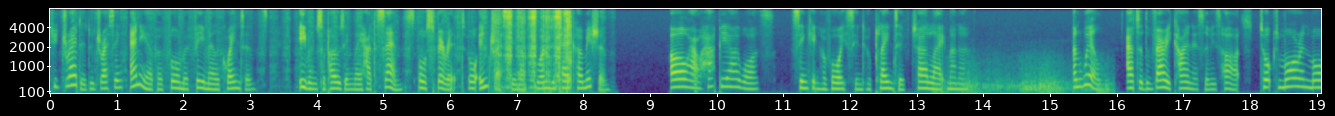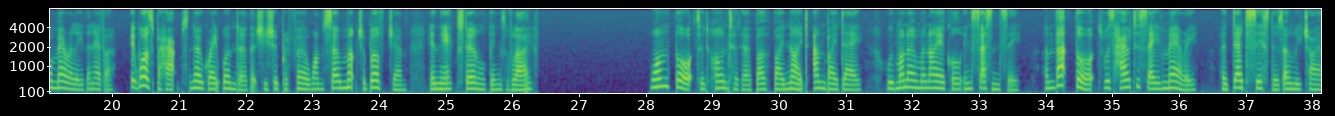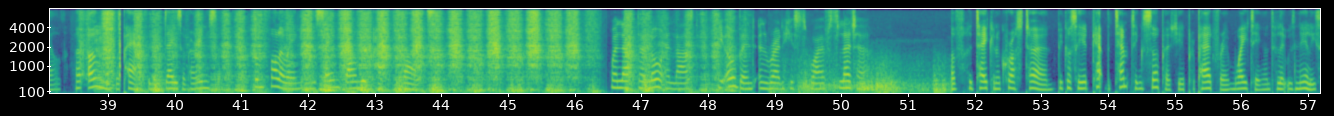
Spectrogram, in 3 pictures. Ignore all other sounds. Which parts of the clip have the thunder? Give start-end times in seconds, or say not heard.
13.2-16.0, 48.9-51.7.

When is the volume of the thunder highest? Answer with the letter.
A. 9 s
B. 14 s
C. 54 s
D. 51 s
D.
